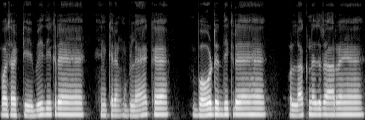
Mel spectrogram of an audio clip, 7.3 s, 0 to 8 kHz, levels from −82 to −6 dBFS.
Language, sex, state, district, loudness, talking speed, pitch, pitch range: Hindi, male, Jharkhand, Garhwa, -16 LUFS, 155 wpm, 145 Hz, 135-150 Hz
